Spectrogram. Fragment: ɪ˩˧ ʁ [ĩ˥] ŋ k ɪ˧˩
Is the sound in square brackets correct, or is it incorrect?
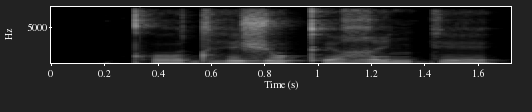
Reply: incorrect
